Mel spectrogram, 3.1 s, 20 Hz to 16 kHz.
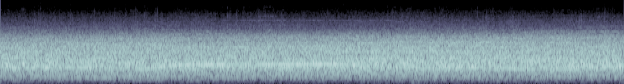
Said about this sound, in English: Stops for a three-pointer. Kicks the right foot out and tickles the twine. And it's an 8-point game. Jordan Clarkson's got 10. Crowd's into it now.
